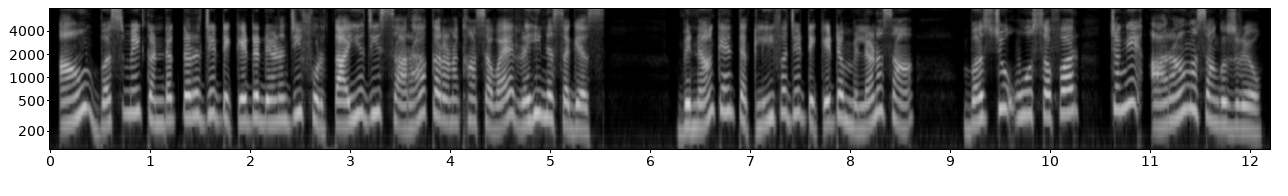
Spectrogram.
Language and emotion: Sindhi, happy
